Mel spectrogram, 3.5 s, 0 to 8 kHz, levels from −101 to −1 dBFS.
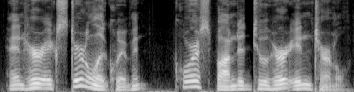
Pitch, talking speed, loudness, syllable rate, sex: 120 Hz, 135 wpm, -18 LUFS, 5.3 syllables/s, male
